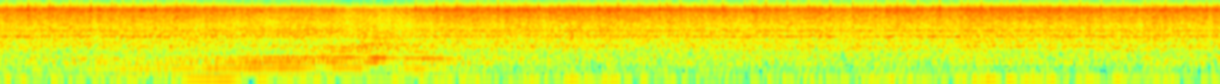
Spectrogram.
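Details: After refitting the intake's vacuum lines, air filter and cover, the engine is started to listen for hissing air leaks: smooth, even idle with a steady hum and no hiss or uneven beat. It runs cleanly with no sign of leaks.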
